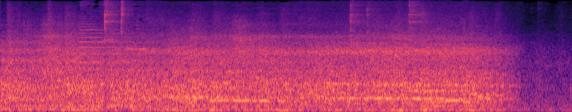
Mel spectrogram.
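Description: Commuter train ride home in Japan, a roughly ten-minute trip: a steady, loud onboard rumble of wheels and carriage with a faint thin squeal running through it, cutting off abruptly near the end.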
